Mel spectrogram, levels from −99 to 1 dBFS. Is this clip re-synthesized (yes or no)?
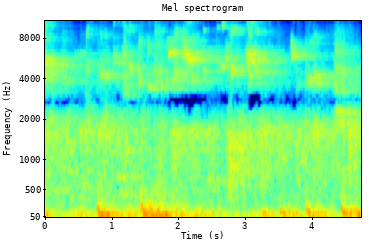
no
